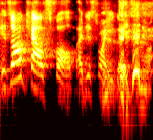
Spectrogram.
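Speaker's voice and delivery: laughing while speaking.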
